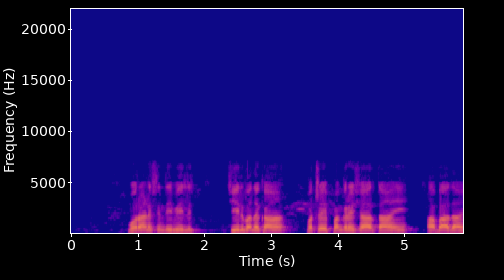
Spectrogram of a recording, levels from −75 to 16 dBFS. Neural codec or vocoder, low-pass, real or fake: none; 7.2 kHz; real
